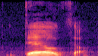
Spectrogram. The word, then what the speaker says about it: delta: would help you, and it's a D sound. D, delta.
